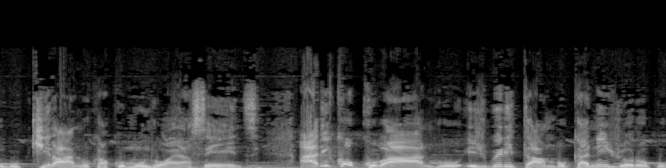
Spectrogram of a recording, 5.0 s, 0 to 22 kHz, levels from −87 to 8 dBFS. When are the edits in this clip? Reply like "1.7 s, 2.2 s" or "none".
none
